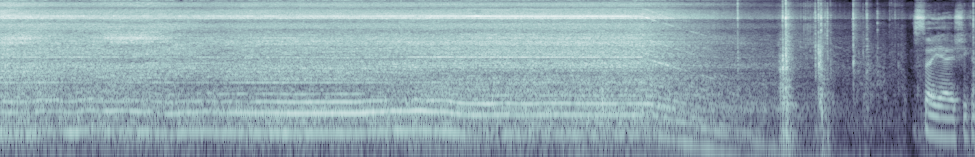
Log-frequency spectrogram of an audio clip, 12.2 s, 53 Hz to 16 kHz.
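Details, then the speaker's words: Hoover WindTunnel Supreme U5468-900 upright vacuum before refurbishment, on carpet: steady high motor whine with aggressive brush roll hum, then winds down; normal running, though power switch is finicky. "as you can see uh Grooms the carpet very well and you'd hear that brush roller is very aggressive"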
